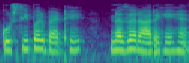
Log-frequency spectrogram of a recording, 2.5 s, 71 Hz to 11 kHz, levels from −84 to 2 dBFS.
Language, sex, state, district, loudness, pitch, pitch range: Hindi, female, Chandigarh, Chandigarh, -16 LUFS, 205 Hz, 190-220 Hz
